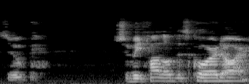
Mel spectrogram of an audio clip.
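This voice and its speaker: Putting on a raspy character voice, a man talks at a fairly high pitch and a moderate pace. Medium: actual play.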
